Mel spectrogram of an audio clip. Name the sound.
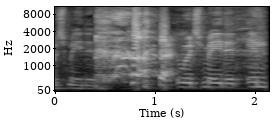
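person coughing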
